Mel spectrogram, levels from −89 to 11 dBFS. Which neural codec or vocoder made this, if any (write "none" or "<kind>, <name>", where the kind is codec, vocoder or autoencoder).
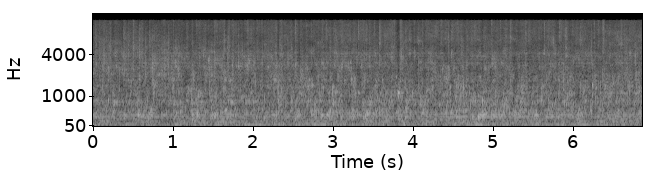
autoencoder, DAC-VAE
